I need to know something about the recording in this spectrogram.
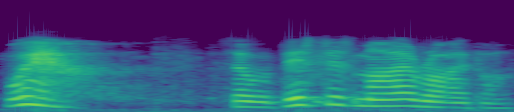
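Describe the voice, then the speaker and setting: A woman's voice: a little high, moderate pace, lightly acted. A woman playing a young, teasing, affectionate fiancée in a 1940s radio drama. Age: young adult. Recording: dull vintage radio drama recording.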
